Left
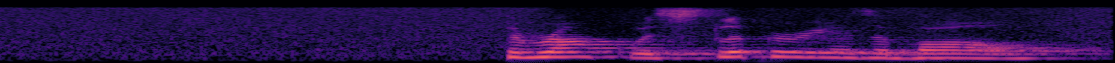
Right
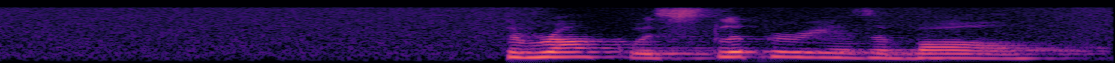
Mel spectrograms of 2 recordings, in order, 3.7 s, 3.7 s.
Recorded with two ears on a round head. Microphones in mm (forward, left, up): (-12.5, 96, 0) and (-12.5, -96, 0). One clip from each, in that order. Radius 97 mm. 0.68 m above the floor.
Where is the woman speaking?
10° right (ahead or behind), 0.6 m.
